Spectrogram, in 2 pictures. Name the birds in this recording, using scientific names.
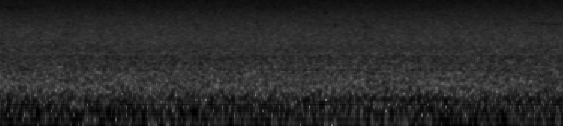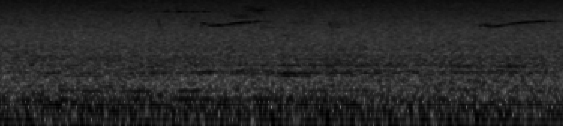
Contopus virens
